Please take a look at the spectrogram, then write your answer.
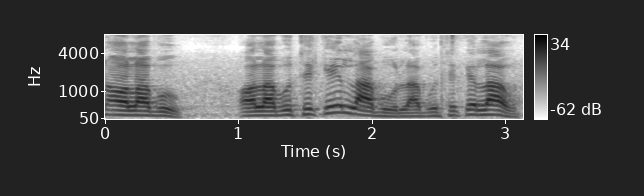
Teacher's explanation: তাহলে দেখো শুরুতে অটা লুপ্ত হয়েছে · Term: আদি স্বরলোপ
